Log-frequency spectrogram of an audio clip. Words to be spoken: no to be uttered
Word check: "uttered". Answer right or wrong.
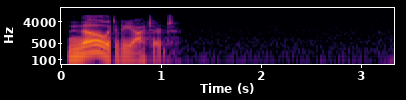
right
